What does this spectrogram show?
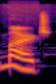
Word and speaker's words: Marge: Is it Mage from Simpsons? Marge.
